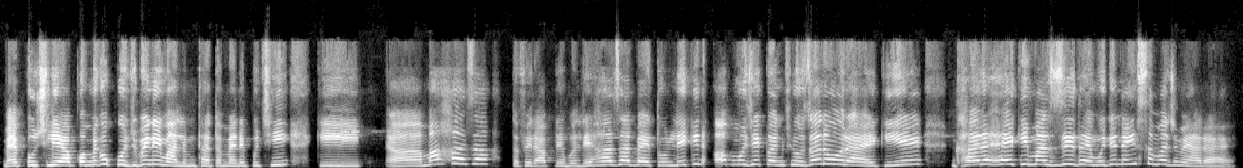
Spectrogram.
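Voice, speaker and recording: Patient classroom teacher, woman, Indian Hindi-Urdu accent, high pitch, dry recording. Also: animated, moderate pace, no echo. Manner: patient, repeats questions to students. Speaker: Arabic teacher. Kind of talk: classroom lesson. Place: classroom with students.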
